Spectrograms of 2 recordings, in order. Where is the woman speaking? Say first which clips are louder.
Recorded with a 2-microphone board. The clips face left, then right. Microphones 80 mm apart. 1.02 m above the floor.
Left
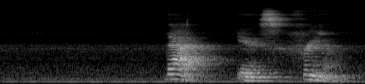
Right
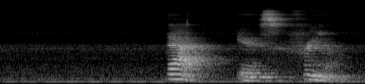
Even; 25° left (ahead or behind), 1.2 m.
